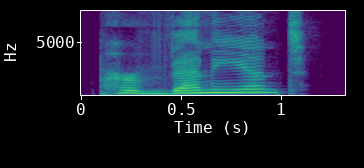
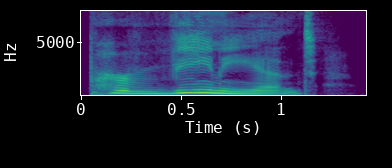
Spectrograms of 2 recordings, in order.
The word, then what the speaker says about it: prevenient: This is a theological principle known as prevenient grace or prevenient grace. I've heard it pronounced both ways.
